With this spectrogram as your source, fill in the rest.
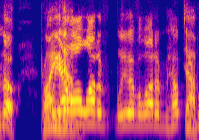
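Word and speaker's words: Daboll: How do you say the Giants guy's coach's name? Is it Dabble? Dabble. Brian Dabble. Right.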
